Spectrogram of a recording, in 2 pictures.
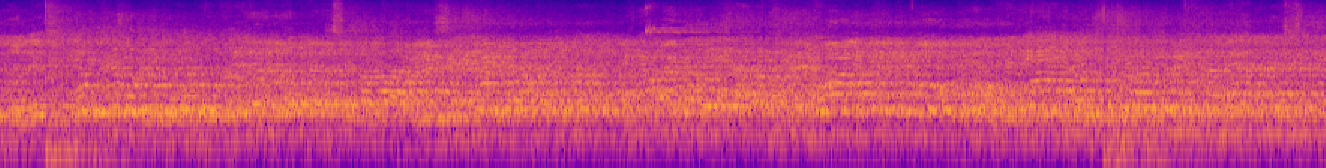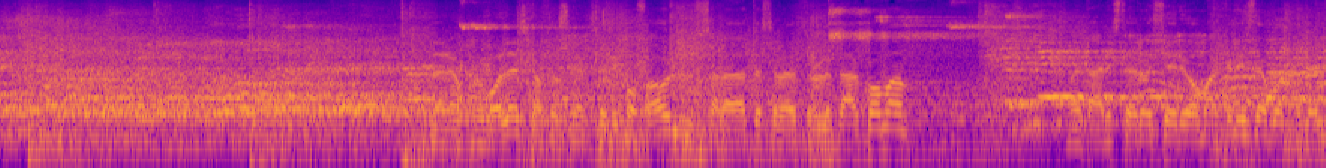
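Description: A basketball bounces on a hardwood floor in an echoing hall.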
